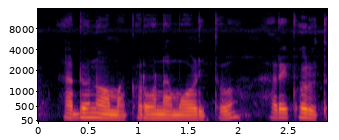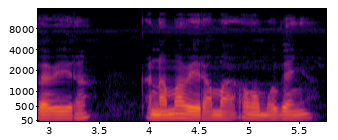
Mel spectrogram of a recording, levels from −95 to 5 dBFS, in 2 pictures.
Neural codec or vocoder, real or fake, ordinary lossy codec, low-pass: none; real; none; 14.4 kHz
